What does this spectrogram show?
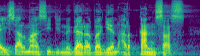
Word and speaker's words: Arkansas: Almasih di negara bagian arkansas katanya bacanya harus arkanza itu mereka bekerja sendiri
